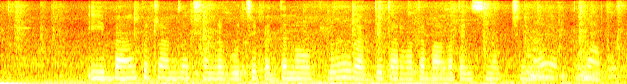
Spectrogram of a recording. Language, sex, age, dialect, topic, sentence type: Telugu, female, 31-35, Telangana, banking, statement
